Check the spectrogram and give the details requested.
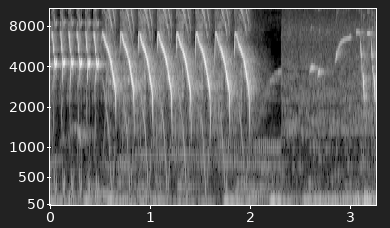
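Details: Long canary song used as a master for other birds: quick repeated pure notes, then loud downward-swept whistles about three per second, a brief quiet gap and a new high phrase.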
